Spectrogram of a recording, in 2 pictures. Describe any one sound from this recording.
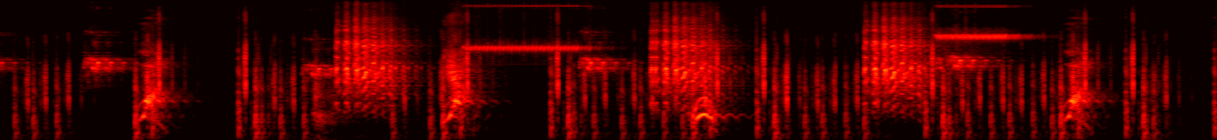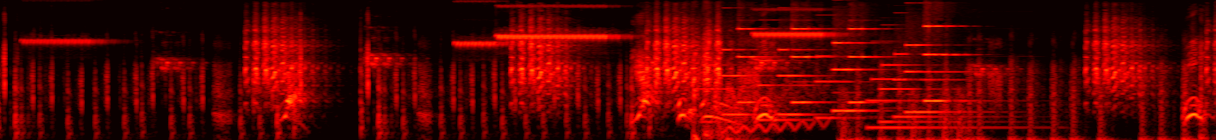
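A cartoon character lets out short jumping cries.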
